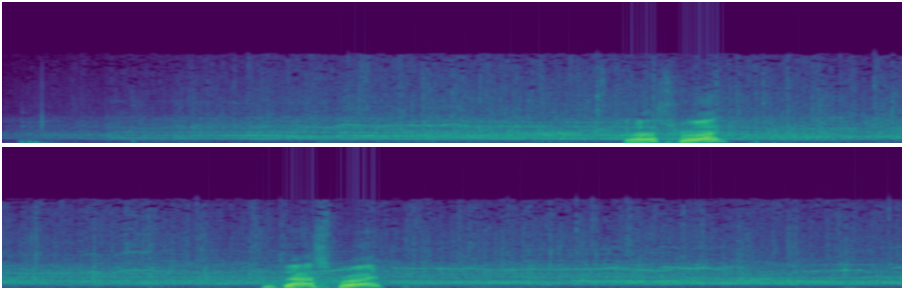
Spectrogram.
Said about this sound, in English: Go ahead, clap it up. Clap it up, people. Clap it up.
